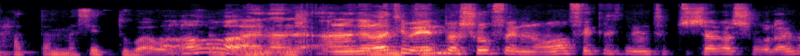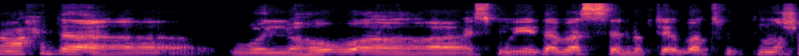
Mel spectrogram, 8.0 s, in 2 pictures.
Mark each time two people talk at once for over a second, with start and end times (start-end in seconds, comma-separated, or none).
0.8-2.3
